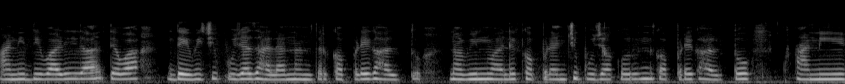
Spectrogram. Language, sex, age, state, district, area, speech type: Marathi, female, 18-30, Maharashtra, Amravati, rural, spontaneous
